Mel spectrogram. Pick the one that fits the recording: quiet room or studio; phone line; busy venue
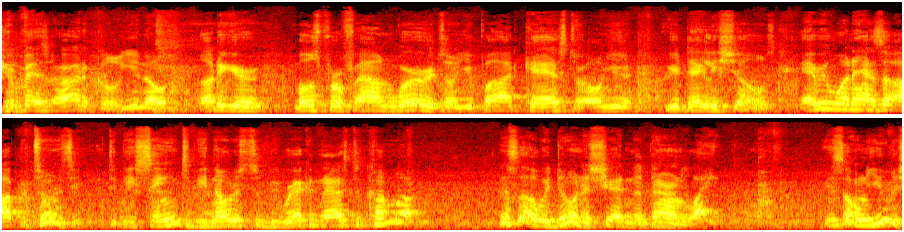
busy venue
